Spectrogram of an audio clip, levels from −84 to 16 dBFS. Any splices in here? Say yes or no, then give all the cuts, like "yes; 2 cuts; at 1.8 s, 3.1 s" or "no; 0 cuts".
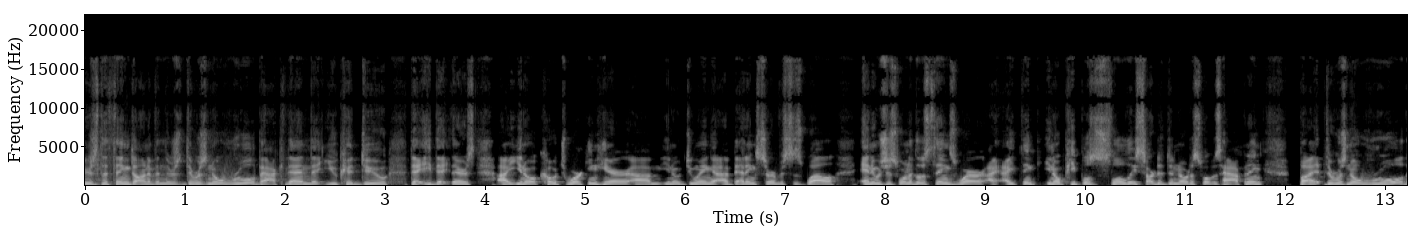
yes; 1 cut; at 3.6 s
